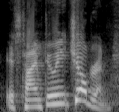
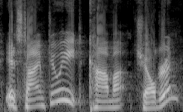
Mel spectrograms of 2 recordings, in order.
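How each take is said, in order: First: Put-on eat run straight into children; no comma. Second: Put-on a gentle call to the kids; comma pause. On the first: A teacher reading it as if the kids get eaten. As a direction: say it as if the children are dinner. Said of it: "You think maybe those have different meanings?". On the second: A parent calling the children to dinner, with a pause. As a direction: pause after eat, then children. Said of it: "The bottom line has twenty-six letters". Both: Shown as a demonstration.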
